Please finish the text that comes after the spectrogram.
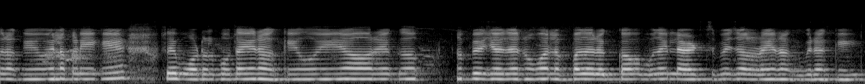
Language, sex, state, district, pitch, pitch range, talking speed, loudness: Hindi, female, Uttar Pradesh, Deoria, 245 Hz, 235-250 Hz, 210 wpm, -19 LUFS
